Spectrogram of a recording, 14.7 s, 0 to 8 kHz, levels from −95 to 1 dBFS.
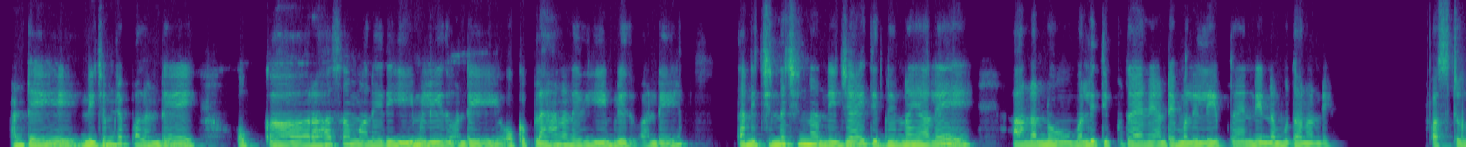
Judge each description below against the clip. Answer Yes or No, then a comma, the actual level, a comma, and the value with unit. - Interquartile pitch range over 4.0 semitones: No, average, 2.8 semitones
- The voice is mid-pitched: Yes, medium, 165 Hz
